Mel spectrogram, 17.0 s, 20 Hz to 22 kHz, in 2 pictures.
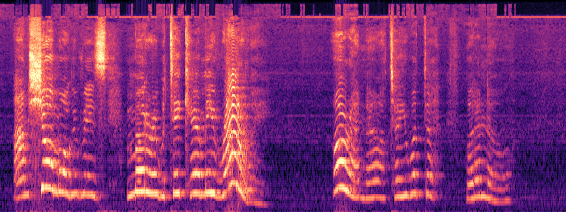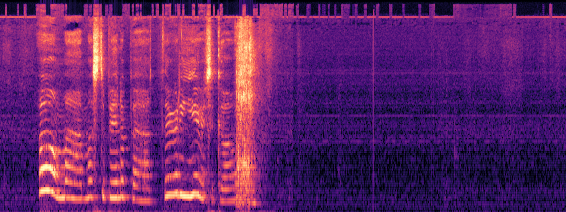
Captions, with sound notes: I'm sure Margaret Ray's murderer would take care of me right away. All right now, I'll tell you what, what I know. Oh my. Must've been about 30 years ago [Loud fart]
